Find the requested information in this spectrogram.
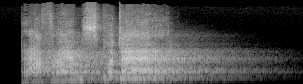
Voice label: Player Spotted, Grineer Male

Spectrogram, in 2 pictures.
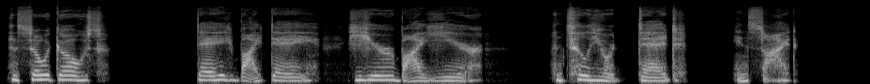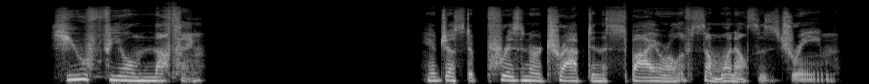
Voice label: Adult, en, Dialog; Execute; Warframe; Duviri Paradox Quest

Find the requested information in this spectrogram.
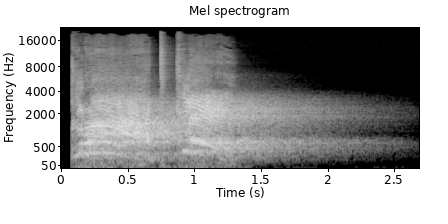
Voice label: Surprised, Grineer Male; Warframe

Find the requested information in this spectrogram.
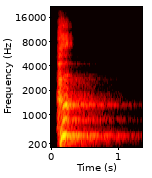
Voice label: Adult Operator Jump, en; Warframe; New War

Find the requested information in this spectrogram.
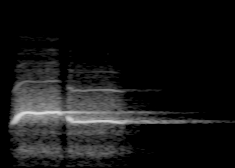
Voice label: Horse Stop Walk Adult; Warframe; Duviri

